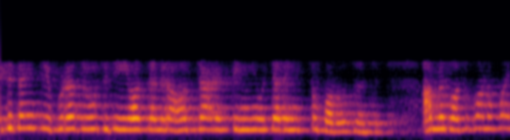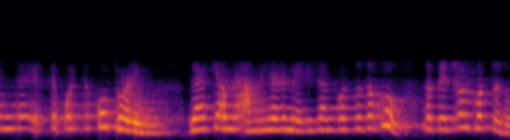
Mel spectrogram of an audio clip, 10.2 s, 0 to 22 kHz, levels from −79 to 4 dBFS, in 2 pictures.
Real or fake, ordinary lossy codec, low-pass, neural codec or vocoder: fake; Opus, 64 kbps; 3.6 kHz; codec, 24 kHz, 0.5 kbps, DualCodec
